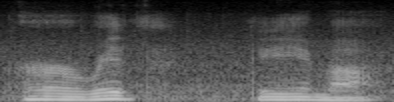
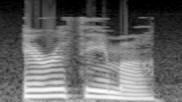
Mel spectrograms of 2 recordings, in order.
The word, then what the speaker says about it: erythema: old sunburn, and so arrhythmia. Let's make sure I'm pronouncing that right. Which I'm sure I'm not, because I haven't. Erythema. Erythema, that's what it is.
